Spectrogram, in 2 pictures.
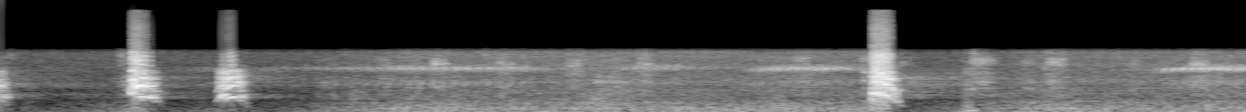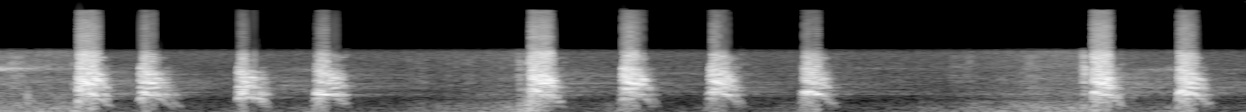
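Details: Jamie barking at Houston, another dog: a few sharp barks, a quiet stretch with thin whining tones, then a rapid, uneven volley of loud barks, often two or three in quick succession.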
